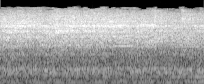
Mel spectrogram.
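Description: Live punk band playing loud, heavily distorted electric guitar and bass in a dense, unbroken wall of sound.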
